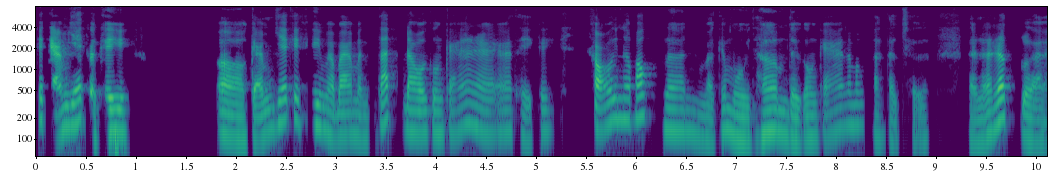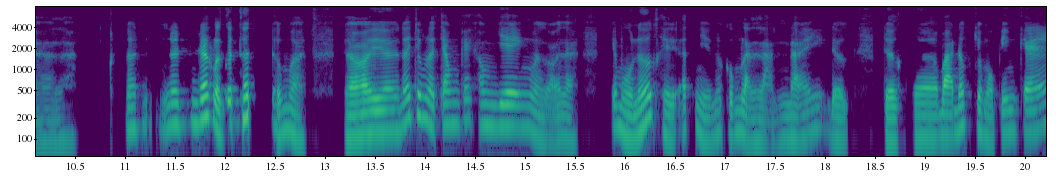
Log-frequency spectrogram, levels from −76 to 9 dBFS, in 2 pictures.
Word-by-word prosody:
Cái 190 - -1
cảm 150 - +9
giác 175 +4 +3
là - - +3
khi 135 0 +4 0.9
ờ, 110 -4 +3
cảm 110 +6 +2
giác 185 +2 +2
cái 190 -3 0
khi 160 -1 0
mà 125 -5 -1
ba 115 +1 +3
mình 110 -2 -6
tách - - +2
đôi 130 -2 +2
con 125 0 -5
cá - - -6
ra 135 -5 -3
á 135 - -4
thì 100 -3 -6
cái 130 +3 -11 0.4
khói 180 +3 +5
nó 190 0 -1
bốc 210 +2 +3
lên 130 -4 -4
và 95 - -5
cái 140 +6 -7
mùi 105 -5 -2
thơm 125 +1 0
từ 100 -3 -1
con 110 +1 -4
cá 120 +6 -6
nó 155 +1 -7
bốc 160 0 -7
ra 110 - -8
thật 95 - -7
sự 100 - -11 0.4
là 95 - -4
nó 100 +6 0
rất 190 +6 +6
là 90 -3 -3
là 100 +1 -12
c - - -37 0.5
nó 145 - -1 0.2
nó 165 +1 +1 0.2
rất 205 +1 +9
là - - +8
kích 175 - +2
thích. 205 +1 +6 0.2
Đúng 125 +5 -1
rồi, 115 -6 -1 0.4
rồi, 120 +4 +5
ờ, 135 +1 0
nói 185 +6 +2
chung 220 -3 +1
là 160 - +3
trong 165 +2 -1
cái 185 +2 -6
không 160 -3 -5
gian 155 -2 +2
mà, 120 - -2
gọi 100 0 -5
là, 100 -2 -6 0.3
cái 155 - -3
mùi 115 -6 0
nước 165 - +3
thì 110 -2 -2
ít 140 +1 -6
nhiều 105 -6 -4
nó 125 - -7
cũng 115 +3 -4
lạnh 95 -5 -1
lạnh 95 +3 -7
đấy, 115 +7 -4
được 100 -1 -3 0.4
được, 100 0 +1
ờ, 110 0 0
ba 115 0 +5
đút 150 +3 0
cho 135 - -1
một 105 -4 -4
miếng 130 +1 -3
cá, 130 0 +2
125 Hz, 245 wpm, -24 LUFS, 110-150 Hz, 0.9 s, cảm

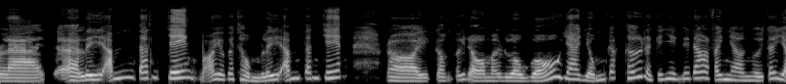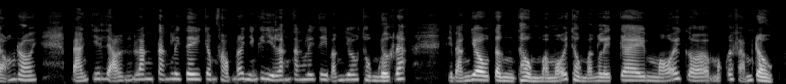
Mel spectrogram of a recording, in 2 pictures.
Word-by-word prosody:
là, 155 -1 +2
à, 190 -2 +1
ly, 215 +3 +5
ấm, 225 - +1 0.2
tách, 285 +1 -1
chén, 290 +3 +5
bỏ - - -3
vô 235 - +1
cái 250 - -2
thùng 180 -9 -3
ly, 205 +6 +1
ấm, 280 +4 -2
tánh, 290 0 -5
chén. 295 +3 -1 0.4
Rồi 160 -3 +1
còn 170 0 -6
cái 210 +3 -6
đồ 165 -4 +1
mà 165 0 -5
đồ 165 -1 +1
gỗ 165 - +1
gia 245 - +1
dụng 215 0 -3
các 295 +2 -8
thứ 300 +5 -1
là, 245 - -4
kiểu 230 +2 -5
như, 260 - -1
cái 265 - -5
đó 285 +1 0
phải 210 - -2
nhờ 200 -4 -1
người 180 -1 -4
tới 270 +6 -4
dọn 230 - -2
rồi. 205 -1 +1 0.3
Bạn 165 +4 0
chỉ 255 +2 -7
dọn 190 -6 -1
lăn 240 +1 -1
tăn 240 0 -3
li 250 - 0
ti, 240 0 +5
trong 240 0 -4
phòng - - -4
đó 250 - -2
những 230 -1 -3
cái 260 -1 -3
gì 210 - +4
lăn 210 +3 -2
tăn 225 -1 -6
li 230 - -2
ti 230 - -1
bạn - - -6
vô 225 0 0
thùng 195 -6 -5
được 175 0 +5
đó, 255 +1 +4 0.4
thì - - -7
bạn - - 0
vô 200 -2 +10
từng 170 -4 +3
thùng 175 -5 +3
mà 150 - -1
mỗi 160 +10 +1
thùng 195 -9 -2
bạn 155 +3 -4
liệt 165 0 0
kê 190 -2 +3
mỗi 180 +8 0
c - - -22
một 175 -2 0
cái 235 - -2
phạm - - -5
trù, 175 -7 +6
210 Hz, 285 wpm, -22 LUFS, 170-245 Hz, 0.4 s, vô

